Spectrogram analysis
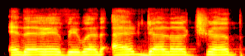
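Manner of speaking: mangled, over-the-top presidential impression; Donald Trump. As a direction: do a terrible old take on Trump, drawn out at the end. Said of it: "videos of me doing, uh, Donald Trump".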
